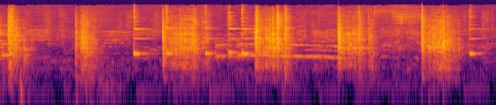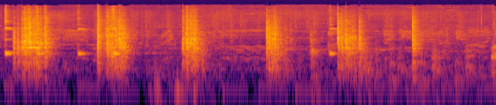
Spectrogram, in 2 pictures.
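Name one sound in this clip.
A pitchfork scrapes and rustles through straw on a hard floor.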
